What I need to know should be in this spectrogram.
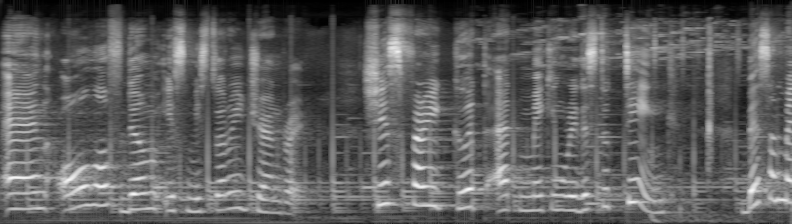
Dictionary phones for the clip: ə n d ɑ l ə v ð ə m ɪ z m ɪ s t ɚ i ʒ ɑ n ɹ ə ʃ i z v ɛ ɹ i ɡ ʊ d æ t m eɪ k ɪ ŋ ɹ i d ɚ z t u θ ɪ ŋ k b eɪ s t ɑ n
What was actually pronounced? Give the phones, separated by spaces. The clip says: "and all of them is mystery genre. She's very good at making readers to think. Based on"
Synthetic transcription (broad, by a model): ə n ɑ l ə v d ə m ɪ s m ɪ s t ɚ i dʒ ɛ n ɹ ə ʃ i s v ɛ ɹ i ɡ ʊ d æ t m eɪ k ɪ ŋ ɹ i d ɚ s t u t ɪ ŋ k b eɪ s t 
